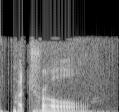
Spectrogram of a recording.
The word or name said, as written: Patrolled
